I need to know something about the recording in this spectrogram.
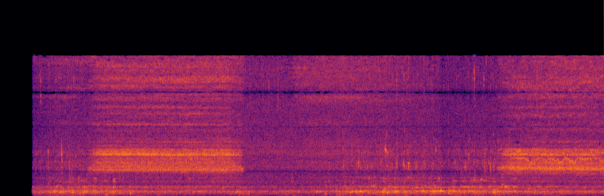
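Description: Scuba regulator breathing heard underwater. A hissing inhale through the second stage about a second in, then a long rumble of exhaled bubbles, then another inhale near the end.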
